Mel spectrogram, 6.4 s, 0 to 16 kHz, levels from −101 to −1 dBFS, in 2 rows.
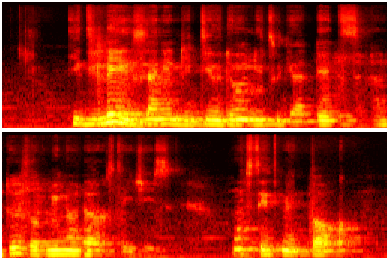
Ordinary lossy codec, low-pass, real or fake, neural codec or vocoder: none; 14.4 kHz; fake; codec, 44.1 kHz, 2.6 kbps, SNAC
